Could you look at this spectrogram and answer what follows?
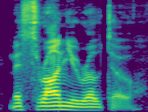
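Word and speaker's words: Mitth'raw'nuruodo: so grand admiral thrawn's real name is actually methron yuroto which is spelled now bear with me m-i-t-t-h apostrophe r-a-w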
